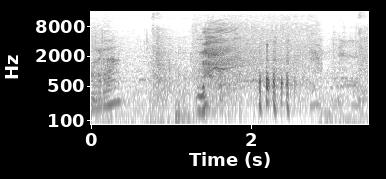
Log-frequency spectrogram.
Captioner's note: Tertawa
